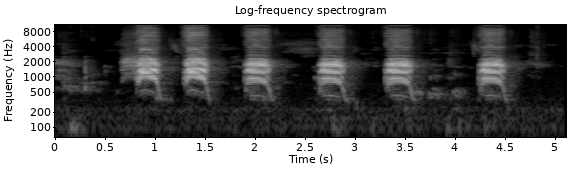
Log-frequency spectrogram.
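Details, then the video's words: Crow calling while wild birds fight with crows for food: six loud, harsh, nasal caws in a steady series, roughly one every 0.7 seconds, each a short rasping burst; faint bird calls in the background. "Wild birds fight with crows for food | কাকের ডাক Crow Sound Crows fight with birds for food"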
